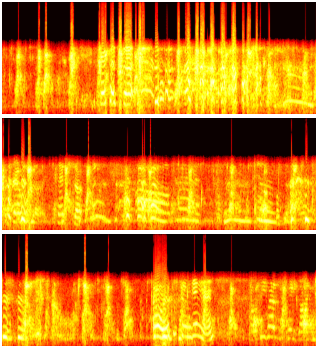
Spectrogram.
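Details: Captive meerkats at Moulton College growling and barking while being fed mealworms in tubes; dense overlapping chatter of short harsh barks and rising squeaky calls from several animals, with people talking nearby.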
